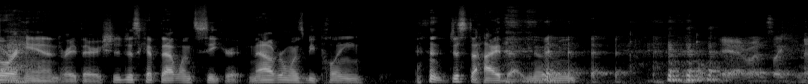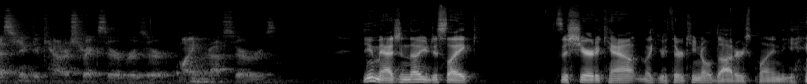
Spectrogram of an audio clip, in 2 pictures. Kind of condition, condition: fault, echo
